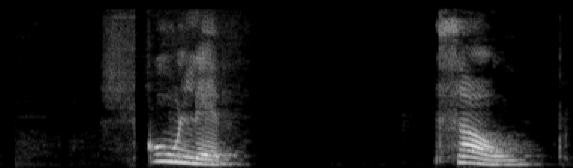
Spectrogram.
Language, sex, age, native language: Icelandic, female, 7, Icelandic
